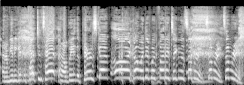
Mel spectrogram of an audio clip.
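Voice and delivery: put-on high-pitched, fast, gushing like an overexcited kid; Scott Morrison, excited. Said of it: "how excited he is".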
